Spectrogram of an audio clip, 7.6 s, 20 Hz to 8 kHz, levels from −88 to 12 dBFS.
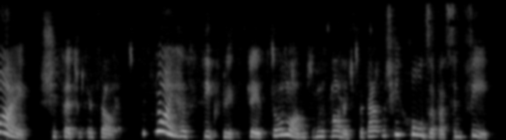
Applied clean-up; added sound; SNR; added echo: neural mask model Resemble Enhance denoiser.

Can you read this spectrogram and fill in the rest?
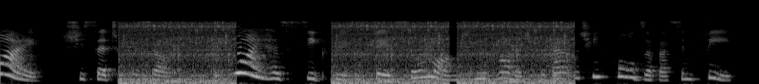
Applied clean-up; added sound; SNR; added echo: none; Sink (filling or washing); -1 dB; none.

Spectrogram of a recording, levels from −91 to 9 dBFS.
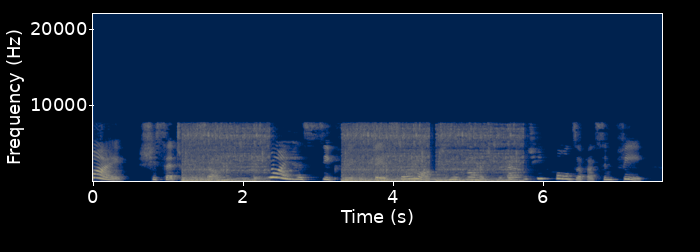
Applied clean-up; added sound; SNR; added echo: classical method log-MMSE.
